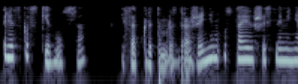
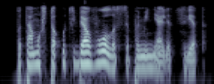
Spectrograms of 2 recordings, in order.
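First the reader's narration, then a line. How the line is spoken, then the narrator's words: Blurted out. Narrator (Russian): выдал Кайл Ласгален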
